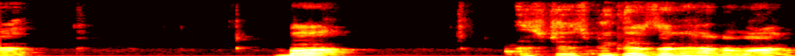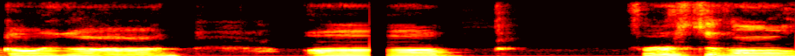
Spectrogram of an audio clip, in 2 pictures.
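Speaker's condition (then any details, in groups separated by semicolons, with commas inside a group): Cerebral palsy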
